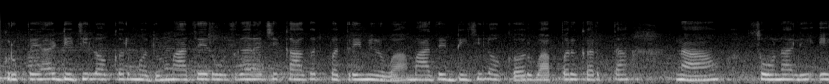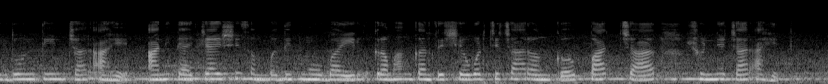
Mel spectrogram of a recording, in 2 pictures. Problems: none marked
